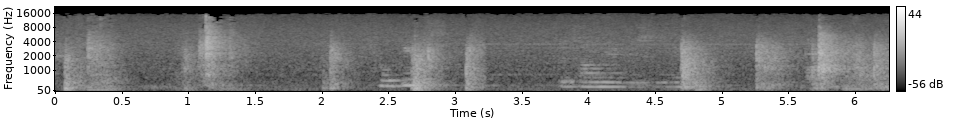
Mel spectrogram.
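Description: Bathroom door being opened: the handle and latch click, mixed with several separate sharp knocks.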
